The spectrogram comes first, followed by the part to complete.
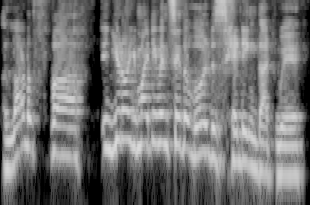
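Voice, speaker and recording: Young male streamer, rambling casual reader, slightly high voice. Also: lively intonation, normal speed. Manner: loose, rambling, many fillers. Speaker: streamer reading writing prompts. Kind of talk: casual live-stream chat and story reading.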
